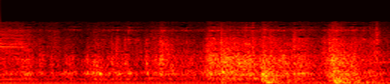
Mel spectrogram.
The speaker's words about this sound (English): Well, I'll be. The furniture went right back into the wall. Yeah, and your mother was in one of the chairs.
